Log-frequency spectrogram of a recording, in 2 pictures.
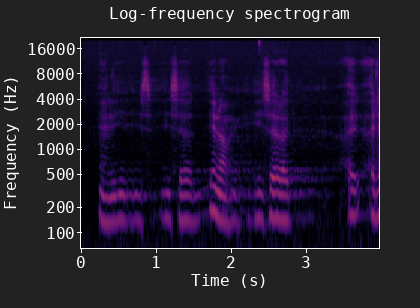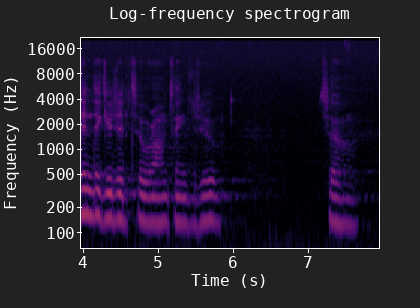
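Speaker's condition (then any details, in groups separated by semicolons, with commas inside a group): Parkinson's; tremor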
